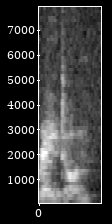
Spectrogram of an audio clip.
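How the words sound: The name is said with an English accent. The speaker calls it wrong. "I tend to go East Kent and end up saying Radon"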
